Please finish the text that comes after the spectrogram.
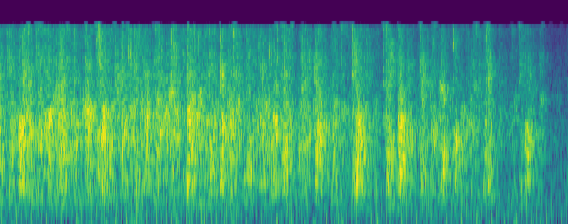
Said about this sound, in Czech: A já bych chtěl, aby jsme jim všem zatleskali. Pojďme jim poděkovat za to, co oni dělají pro nás.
